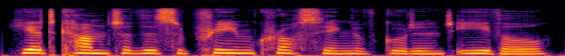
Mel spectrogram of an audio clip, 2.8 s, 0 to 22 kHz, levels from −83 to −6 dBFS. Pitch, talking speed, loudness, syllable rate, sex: 195 Hz, 235 wpm, -19 LUFS, 5.6 syllables/s, female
